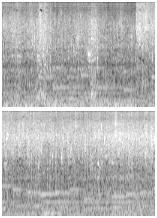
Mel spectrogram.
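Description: Battered chicken hearts deep-frying in a wide pan of oil, a dense, steady sizzle that gets louder and brighter about three seconds in.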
